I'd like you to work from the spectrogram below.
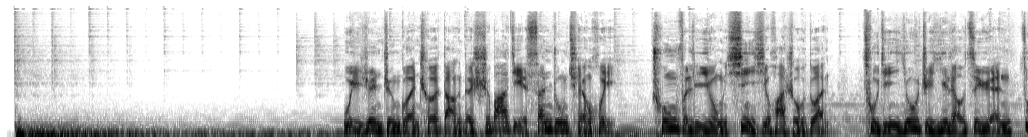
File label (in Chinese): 男, 政府解说, 大气, 卫计局; 紫云自治县卫计局打造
